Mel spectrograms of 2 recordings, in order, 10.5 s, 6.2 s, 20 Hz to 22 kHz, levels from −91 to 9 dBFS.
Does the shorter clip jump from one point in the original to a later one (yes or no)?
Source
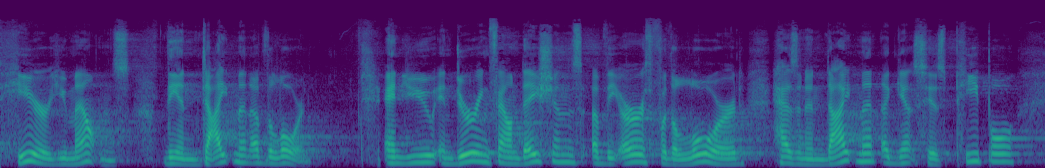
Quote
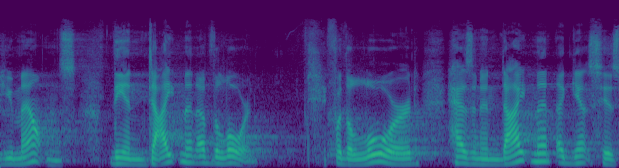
yes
